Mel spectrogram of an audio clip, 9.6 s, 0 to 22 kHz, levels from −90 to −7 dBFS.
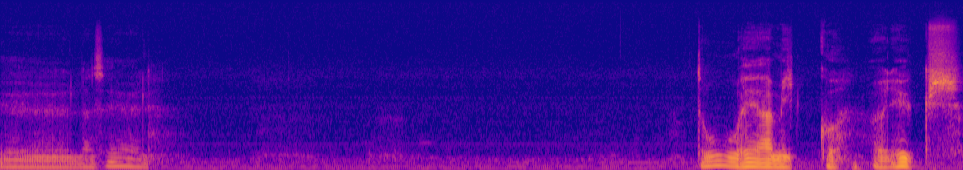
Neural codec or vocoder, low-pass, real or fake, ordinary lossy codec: none; none; real; none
